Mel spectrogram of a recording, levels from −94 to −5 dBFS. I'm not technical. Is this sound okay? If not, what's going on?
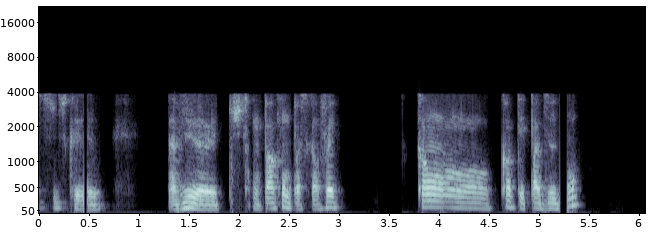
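No. This is speech over a digital phone call, and it has packet loss on an ADPCM call. Small chunks of the sound never arrived. They were replaced by silence. Gaps fall at 0.44 s, between 3.3 and 3.54 s, where the longest gap lasts 140 ms, and at 5.2 s. After each hole, the sound comes back briefly at the wrong loudness, or with a click and slight roughness. It settles quickly.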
